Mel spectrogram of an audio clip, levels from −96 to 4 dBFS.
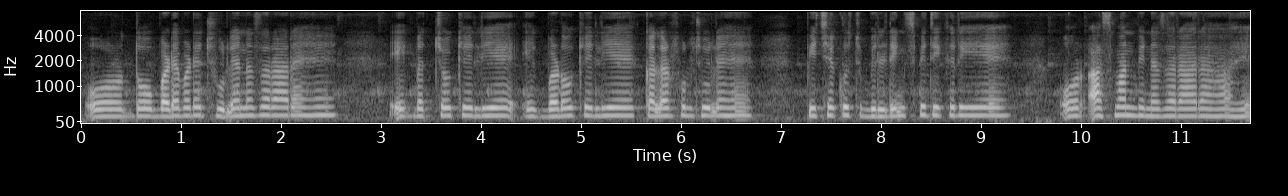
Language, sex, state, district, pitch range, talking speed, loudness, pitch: Hindi, female, Uttar Pradesh, Etah, 195-215 Hz, 170 wpm, -27 LUFS, 205 Hz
